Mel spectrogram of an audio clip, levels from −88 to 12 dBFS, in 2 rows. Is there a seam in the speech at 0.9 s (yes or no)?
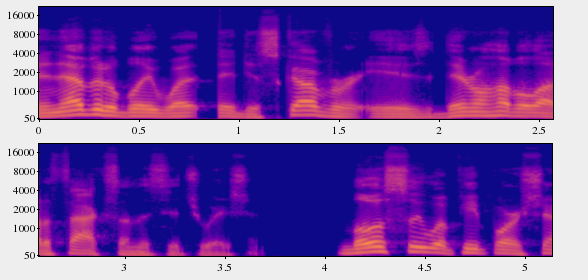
yes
